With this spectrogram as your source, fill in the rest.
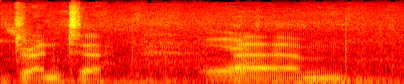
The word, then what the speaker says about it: Drenthe: it out so this is very typical uh drenta and you find a lot in the netherlands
